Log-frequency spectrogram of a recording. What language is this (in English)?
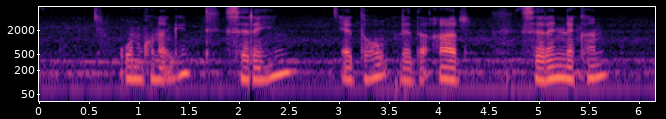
Santali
